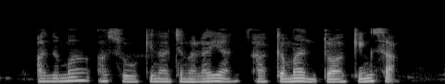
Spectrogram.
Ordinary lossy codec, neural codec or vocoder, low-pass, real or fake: MP3, 32 kbps; none; 5.4 kHz; real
